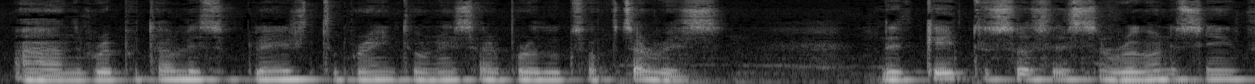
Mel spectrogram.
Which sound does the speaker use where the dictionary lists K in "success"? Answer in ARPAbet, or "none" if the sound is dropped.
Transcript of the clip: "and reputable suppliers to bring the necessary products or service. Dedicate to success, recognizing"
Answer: none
